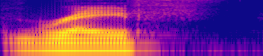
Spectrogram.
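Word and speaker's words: Ralph: Yeah, I like it when you correct me with something like Rafe, you know, because that's that is ridiculous. By the way, Mr. Rafe Fines, you spell your name wrong.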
